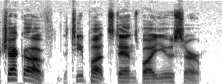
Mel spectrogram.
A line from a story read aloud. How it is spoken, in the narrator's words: he added brightly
